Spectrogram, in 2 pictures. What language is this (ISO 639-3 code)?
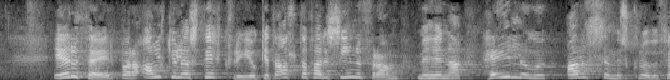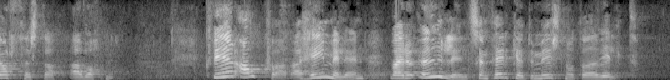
isl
